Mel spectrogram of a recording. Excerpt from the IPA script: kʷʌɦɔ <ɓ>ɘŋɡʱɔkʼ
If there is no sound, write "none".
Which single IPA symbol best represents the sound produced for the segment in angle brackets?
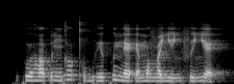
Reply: ɓ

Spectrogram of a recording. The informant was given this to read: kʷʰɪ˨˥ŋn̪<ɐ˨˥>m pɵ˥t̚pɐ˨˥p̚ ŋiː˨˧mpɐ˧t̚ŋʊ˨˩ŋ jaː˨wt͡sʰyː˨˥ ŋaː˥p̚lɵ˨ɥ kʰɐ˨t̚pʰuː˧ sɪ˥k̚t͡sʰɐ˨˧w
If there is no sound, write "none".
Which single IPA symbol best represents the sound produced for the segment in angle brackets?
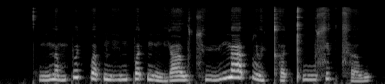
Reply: ɐ˨˥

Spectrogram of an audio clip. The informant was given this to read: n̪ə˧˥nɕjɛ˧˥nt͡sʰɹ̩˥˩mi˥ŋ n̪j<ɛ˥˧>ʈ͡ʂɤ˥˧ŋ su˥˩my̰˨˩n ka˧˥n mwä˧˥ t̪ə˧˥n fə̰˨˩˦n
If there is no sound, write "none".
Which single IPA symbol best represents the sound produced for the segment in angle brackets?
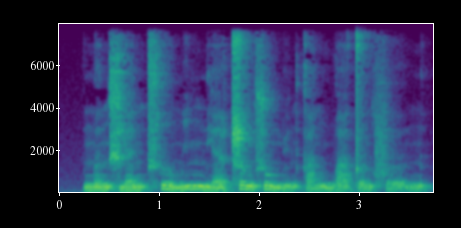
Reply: ɛ˧˥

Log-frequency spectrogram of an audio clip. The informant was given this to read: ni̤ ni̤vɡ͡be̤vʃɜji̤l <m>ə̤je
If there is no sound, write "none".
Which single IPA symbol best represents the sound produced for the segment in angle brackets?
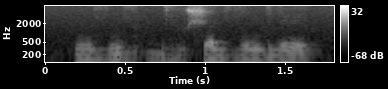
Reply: m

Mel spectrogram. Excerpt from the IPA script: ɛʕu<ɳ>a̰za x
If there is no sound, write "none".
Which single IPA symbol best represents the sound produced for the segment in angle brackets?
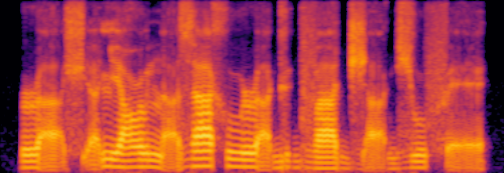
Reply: n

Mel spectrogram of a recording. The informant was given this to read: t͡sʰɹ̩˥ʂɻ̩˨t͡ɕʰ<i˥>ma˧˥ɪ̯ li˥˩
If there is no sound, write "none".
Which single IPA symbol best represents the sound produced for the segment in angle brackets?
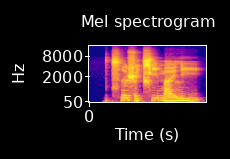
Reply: i˥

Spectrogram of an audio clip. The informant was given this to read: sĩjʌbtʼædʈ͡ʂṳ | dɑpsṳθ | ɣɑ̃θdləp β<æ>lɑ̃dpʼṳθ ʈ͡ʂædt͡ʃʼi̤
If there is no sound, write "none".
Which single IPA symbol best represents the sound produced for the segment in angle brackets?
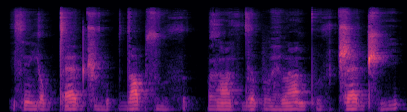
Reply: æ̤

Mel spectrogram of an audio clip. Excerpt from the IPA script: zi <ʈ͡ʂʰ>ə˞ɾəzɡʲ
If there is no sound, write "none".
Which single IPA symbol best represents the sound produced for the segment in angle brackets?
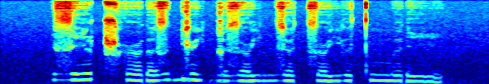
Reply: ʈ͡ʂʰ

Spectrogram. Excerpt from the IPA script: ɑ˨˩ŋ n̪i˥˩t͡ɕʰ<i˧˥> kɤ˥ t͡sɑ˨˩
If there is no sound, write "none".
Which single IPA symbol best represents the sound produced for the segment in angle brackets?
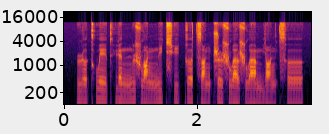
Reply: i˧˥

